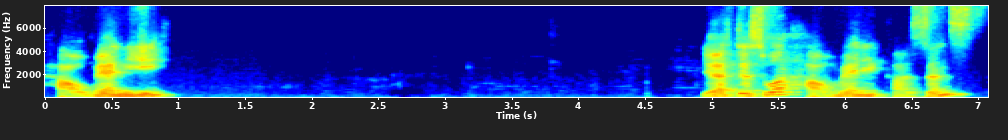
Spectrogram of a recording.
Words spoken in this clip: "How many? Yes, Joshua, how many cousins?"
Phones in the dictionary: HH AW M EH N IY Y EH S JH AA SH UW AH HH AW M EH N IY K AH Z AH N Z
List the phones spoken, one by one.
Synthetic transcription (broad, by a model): HH AW M EH N IY Y EH S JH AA S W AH HH AW M EH N IY K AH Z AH N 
